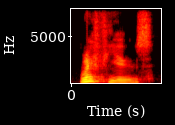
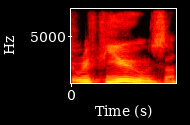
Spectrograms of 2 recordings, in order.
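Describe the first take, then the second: First: The stress is on the first syllable. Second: The stress is on the second syllable. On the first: It is a noun for rubbish. "when you put the stress on the fir- first syllable" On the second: It means not wanting to do something. "The stress is on the second syllable"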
